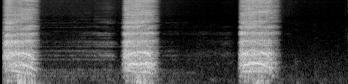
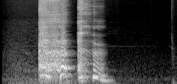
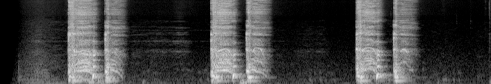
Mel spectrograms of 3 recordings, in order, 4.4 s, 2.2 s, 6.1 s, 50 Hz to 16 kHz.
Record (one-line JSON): {"exhalation_length": "4.4 s", "exhalation_amplitude": 32768, "exhalation_signal_mean_std_ratio": 0.47, "cough_length": "2.2 s", "cough_amplitude": 32768, "cough_signal_mean_std_ratio": 0.46, "three_cough_length": "6.1 s", "three_cough_amplitude": 32768, "three_cough_signal_mean_std_ratio": 0.43, "survey_phase": "beta (2021-08-13 to 2022-03-07)", "age": "45-64", "gender": "Female", "wearing_mask": "No", "symptom_none": true, "smoker_status": "Never smoked", "respiratory_condition_asthma": false, "respiratory_condition_other": false, "recruitment_source": "REACT", "submission_delay": "0 days", "covid_test_result": "Negative", "covid_test_method": "RT-qPCR", "influenza_a_test_result": "Unknown/Void", "influenza_b_test_result": "Unknown/Void"}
